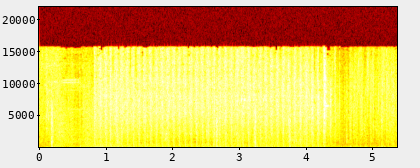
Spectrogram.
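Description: Rapid gunfire rattles in a fast burst.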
